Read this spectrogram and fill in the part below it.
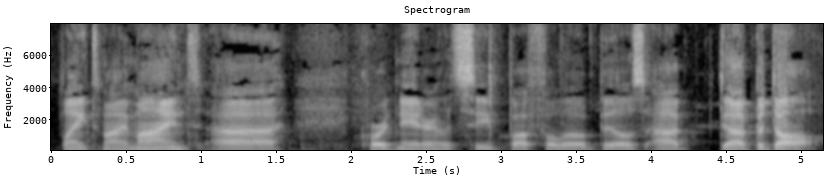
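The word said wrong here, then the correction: Daboll: I'm saying his name wrong. I'm sorry, Dable, Brian Dable, excellent offensive coordinator.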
